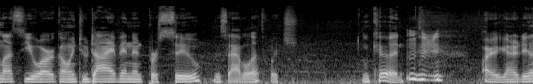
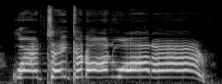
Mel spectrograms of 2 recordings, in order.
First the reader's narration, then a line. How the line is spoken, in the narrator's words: shouting over the wind and the torrent coming from below decks, the voice of one of the sailors shouting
